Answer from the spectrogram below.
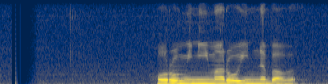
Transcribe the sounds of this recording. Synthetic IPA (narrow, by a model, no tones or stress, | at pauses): hoɾuminimɐɾuːinːəbɐʋə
